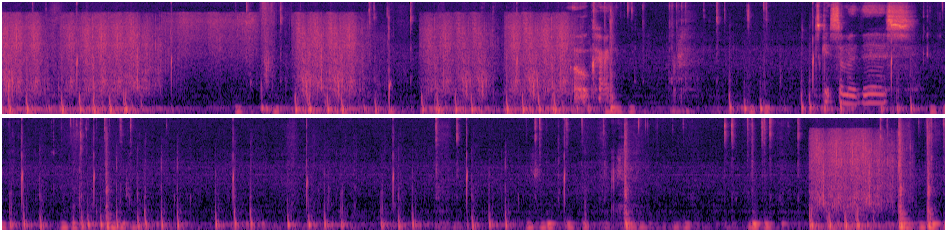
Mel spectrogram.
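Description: Earth and stone crunch in quick, repeated strokes as they are dug away.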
